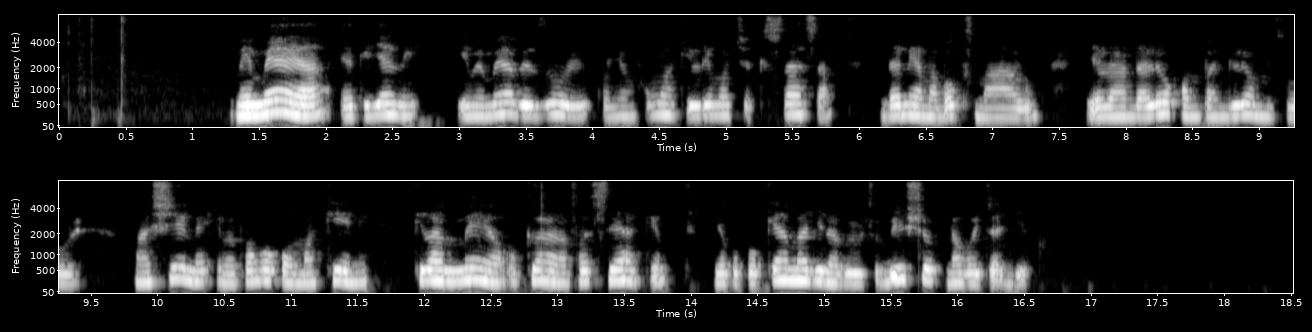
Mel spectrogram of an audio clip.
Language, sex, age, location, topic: Swahili, female, 25-35, Dar es Salaam, agriculture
